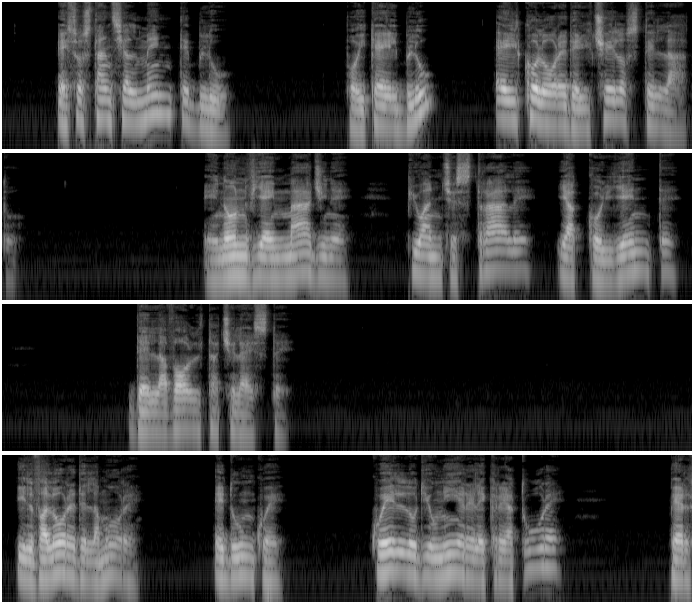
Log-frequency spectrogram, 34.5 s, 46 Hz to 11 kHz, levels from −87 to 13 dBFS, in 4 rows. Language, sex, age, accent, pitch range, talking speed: Italian, male, 50-69, native, 105-135 Hz, 60 wpm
